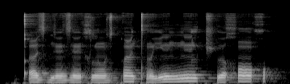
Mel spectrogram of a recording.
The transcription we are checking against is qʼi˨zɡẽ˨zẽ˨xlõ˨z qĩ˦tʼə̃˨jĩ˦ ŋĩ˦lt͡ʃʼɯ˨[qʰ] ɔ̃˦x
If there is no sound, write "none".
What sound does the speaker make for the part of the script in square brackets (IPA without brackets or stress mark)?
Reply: χ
